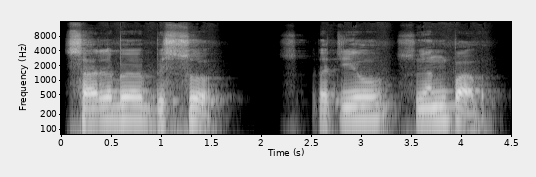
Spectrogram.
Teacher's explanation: ਵਾਵੇ ਦਾ ਜਿਹੜਾ ਇਸ਼ਾਰਾ ਵੀ ਨਾ ਆਵੇ, ਐੜਾ ਸ਼ੁੱਧ ਰੂਪ ਦੇ ਵਿੱਚ ਬੋਲਣਾ, ਕਿਉਂਕਿ ਜਦੋਂ ਇੱਦਾਂ ਦੇ ਪਾਠ ਹੁੰਦੇ ਨੇ ਉਦੋਂ ਆਪਾਂ ਬੋਲਣ ਦੀ ਕੋਸ਼ਿਸ਼ ਐੜਾ ਕਰਦੇ ਹਾਂ, ਪਰ ਆਪਣੀ ਜਿਹੜੀ ਆਵਾਜ਼ ਆ ਜਾਂ ਮੂੰਹ ਦੀ ਜਿਹੜੀ ਸ਼ੈਲੀ ਆ ਉਹ ਵਾਵਾ ਬੋਲਣ ਨੂੰ ਕਰਦੀ ਹੈ।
